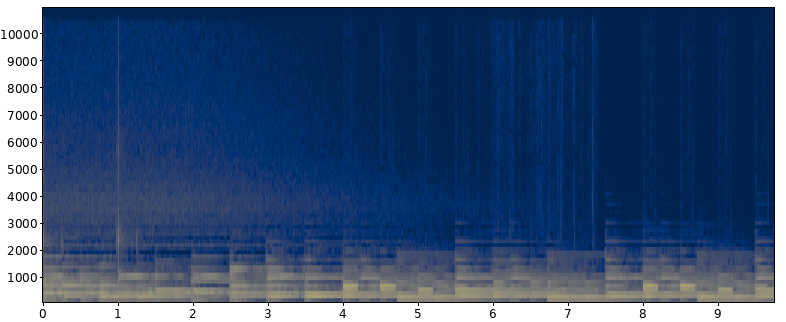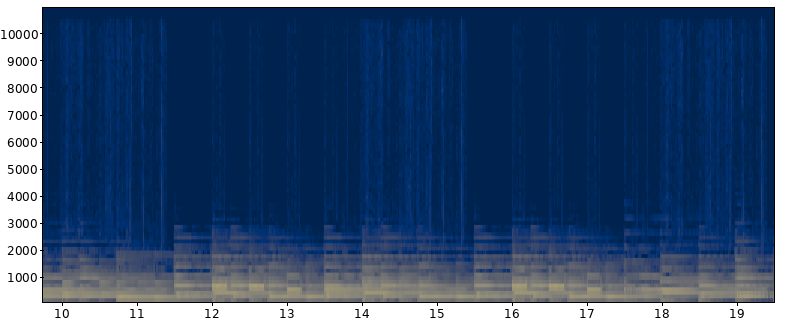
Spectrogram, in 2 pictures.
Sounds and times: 0.0s piano 19.5s

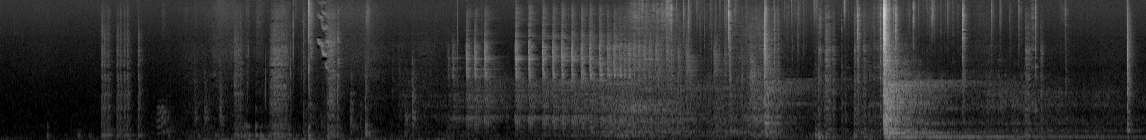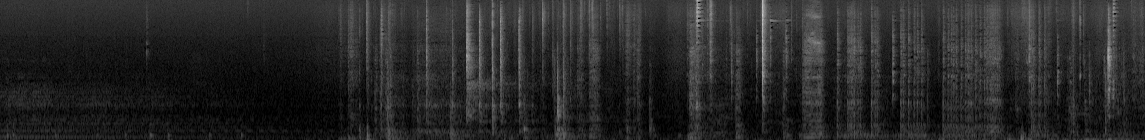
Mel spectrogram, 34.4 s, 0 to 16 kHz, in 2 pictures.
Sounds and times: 1.5s creak 5.4s
6.1s creak 16.1s
6.2s Attic Door Springs 17.2s
13.2s thump 18.8s
27.5s creak 33.5s

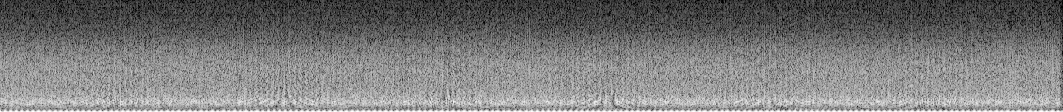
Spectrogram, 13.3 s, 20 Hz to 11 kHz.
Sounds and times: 0.0s Bass loops 13.2s

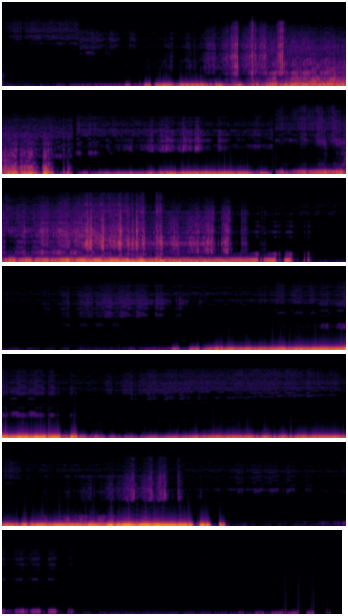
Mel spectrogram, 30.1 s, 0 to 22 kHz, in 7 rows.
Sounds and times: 2.7s ghostly glitchy sounds 12.5s
7.8s deep repeating sounds 12.5s

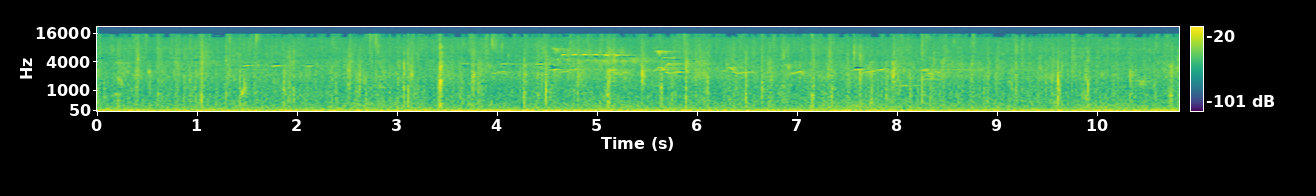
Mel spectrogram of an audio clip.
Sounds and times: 0.0s Rain falling 10.8s
0.0s quiet sound of the creek 10.8s
1.4s birds singing 2.4s
3.6s birds singing 9.0s

